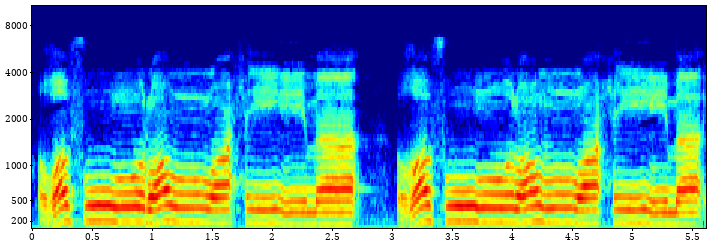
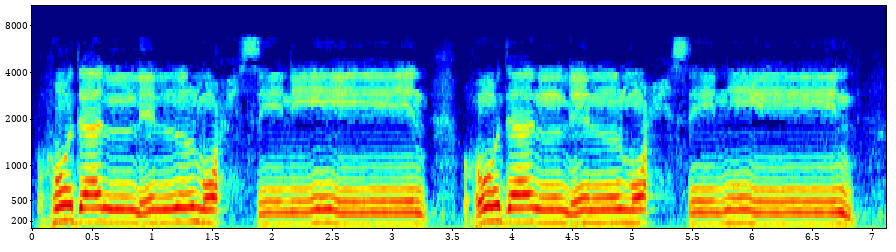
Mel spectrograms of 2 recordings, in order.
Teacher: you drop the sound of n and you merge what is before with what is after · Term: idgham without ghunna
